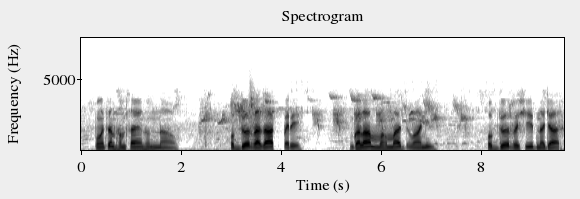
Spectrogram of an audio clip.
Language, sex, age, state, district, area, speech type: Kashmiri, male, 30-45, Jammu and Kashmir, Kulgam, rural, spontaneous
